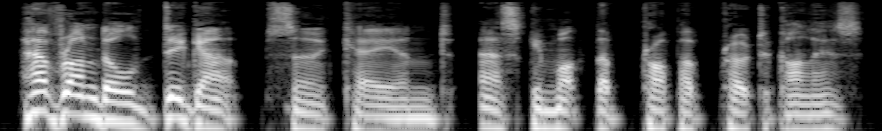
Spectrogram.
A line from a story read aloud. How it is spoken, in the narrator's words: I ordered quietly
